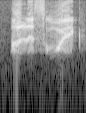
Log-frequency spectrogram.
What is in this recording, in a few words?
all quiet, german; csco; csgo; bot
